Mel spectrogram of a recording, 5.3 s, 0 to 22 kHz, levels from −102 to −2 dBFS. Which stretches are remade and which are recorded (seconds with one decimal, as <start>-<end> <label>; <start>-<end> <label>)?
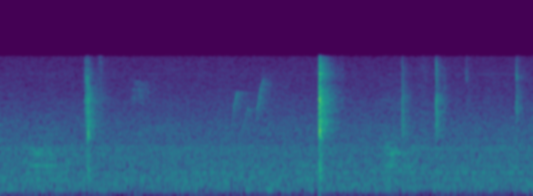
0.0-5.3 recorded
